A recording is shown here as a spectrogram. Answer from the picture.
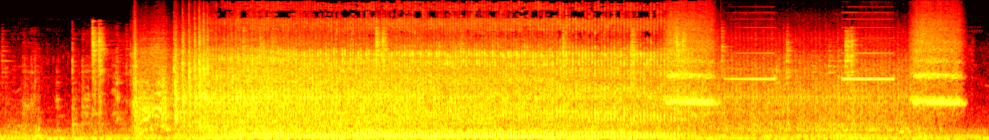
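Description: An engine starts and runs steadily with a low hum for about five seconds, then stops. Two short beeps follow.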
